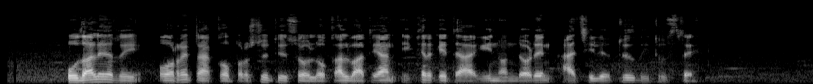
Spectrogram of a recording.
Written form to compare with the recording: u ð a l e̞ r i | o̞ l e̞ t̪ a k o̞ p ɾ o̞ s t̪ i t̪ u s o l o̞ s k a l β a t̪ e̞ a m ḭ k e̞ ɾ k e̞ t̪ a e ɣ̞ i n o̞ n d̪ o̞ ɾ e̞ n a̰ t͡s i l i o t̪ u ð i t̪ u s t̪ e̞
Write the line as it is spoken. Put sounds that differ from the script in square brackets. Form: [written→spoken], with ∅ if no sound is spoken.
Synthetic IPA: u ð a l e̞ r i | o̞ [l→r] e̞ t̪ a k o̞ p ɾ o̞ s t̪ i t̪ u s o l o̞ [s→∅] k a l β a t̪ e̞ a [m→n] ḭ k e̞ ɾ k e̞ t̪ a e ɣ̞ i n o̞ n d̪ o̞ ɾ e̞ n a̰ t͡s i l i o t̪ u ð i t̪ u s t̪ e̞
